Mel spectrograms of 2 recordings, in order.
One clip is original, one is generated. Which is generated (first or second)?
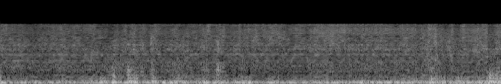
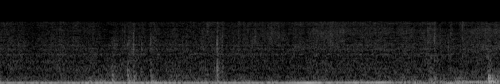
first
